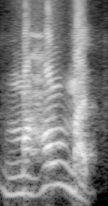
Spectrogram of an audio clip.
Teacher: मीम मीम दोनों होठों से निकलती है।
